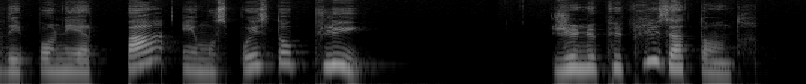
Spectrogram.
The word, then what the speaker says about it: plus: Siempre ese al final no se pronuncia. Plus.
